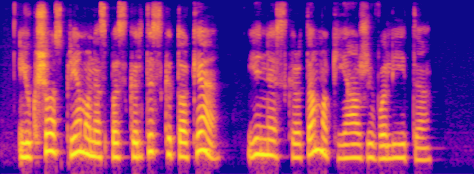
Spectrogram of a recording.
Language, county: Lithuanian, Šiauliai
